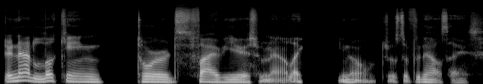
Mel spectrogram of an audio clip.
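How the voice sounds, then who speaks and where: On a roundtable panel, a physician from Haiti speaks emphatically and repeats his points to stress them. His voice is mid-range and creaky at a moderate pace, captured at studio quality with no room sound.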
